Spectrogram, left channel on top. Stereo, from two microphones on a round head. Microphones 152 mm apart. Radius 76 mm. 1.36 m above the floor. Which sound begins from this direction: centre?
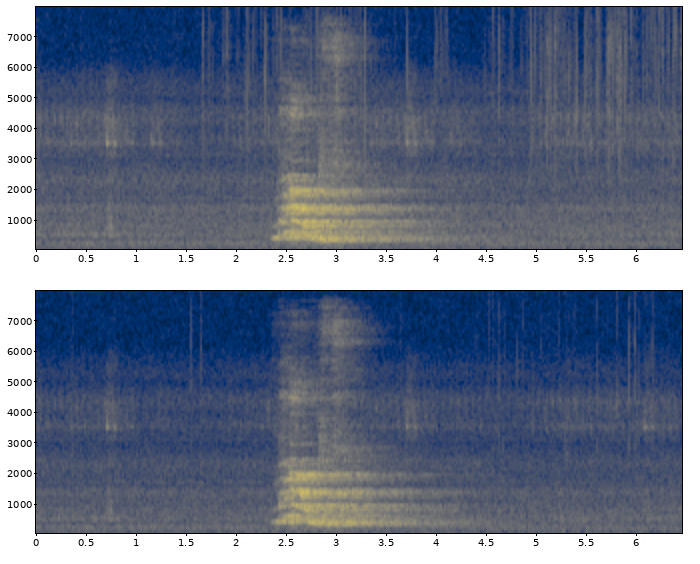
A child speaking, at 2.4 s.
